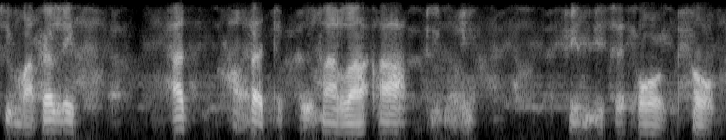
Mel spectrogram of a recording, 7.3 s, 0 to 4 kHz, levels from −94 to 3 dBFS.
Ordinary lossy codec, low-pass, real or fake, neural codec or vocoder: Opus, 32 kbps; 3.6 kHz; fake; codec, 16 kHz, 1 kbps, FreqCodec, larger model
